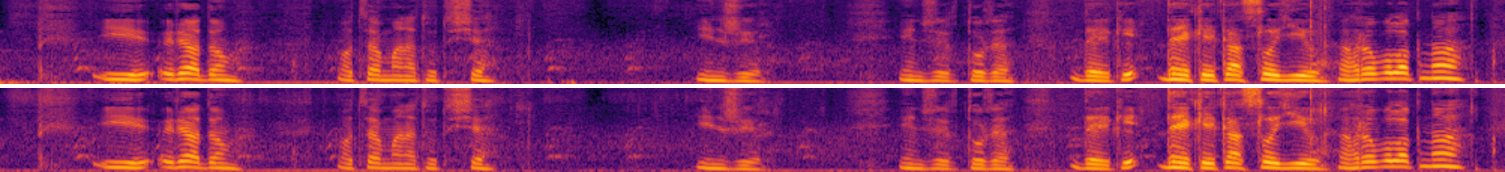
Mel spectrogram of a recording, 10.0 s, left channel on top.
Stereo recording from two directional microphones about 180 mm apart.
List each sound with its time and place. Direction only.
0.3 s speech: 20° left (ahead or behind)
4.6 s speech: 20° left (ahead or behind)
